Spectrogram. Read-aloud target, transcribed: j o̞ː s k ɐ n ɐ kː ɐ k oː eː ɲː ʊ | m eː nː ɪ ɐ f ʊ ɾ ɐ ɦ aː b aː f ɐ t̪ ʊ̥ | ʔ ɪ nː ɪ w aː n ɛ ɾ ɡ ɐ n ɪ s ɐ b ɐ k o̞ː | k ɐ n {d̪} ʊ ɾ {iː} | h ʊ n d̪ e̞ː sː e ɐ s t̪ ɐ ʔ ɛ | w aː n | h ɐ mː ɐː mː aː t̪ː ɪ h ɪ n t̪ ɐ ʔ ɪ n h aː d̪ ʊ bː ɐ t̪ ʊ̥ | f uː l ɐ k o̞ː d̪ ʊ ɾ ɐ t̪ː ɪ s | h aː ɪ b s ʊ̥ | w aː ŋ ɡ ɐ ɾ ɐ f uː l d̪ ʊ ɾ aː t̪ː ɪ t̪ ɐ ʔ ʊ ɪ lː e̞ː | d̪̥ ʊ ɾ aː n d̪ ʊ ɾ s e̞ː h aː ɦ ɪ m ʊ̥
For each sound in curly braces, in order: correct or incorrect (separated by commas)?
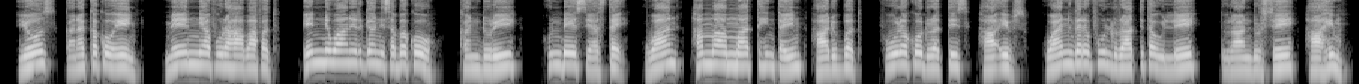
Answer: correct, correct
